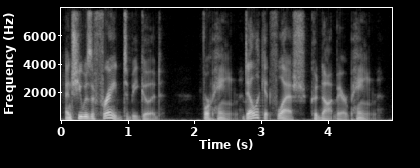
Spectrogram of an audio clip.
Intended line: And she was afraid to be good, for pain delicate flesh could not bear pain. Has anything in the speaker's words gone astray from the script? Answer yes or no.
no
